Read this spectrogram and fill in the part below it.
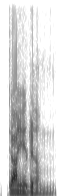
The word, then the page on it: diadem: American English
